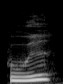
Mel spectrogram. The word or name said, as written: ude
